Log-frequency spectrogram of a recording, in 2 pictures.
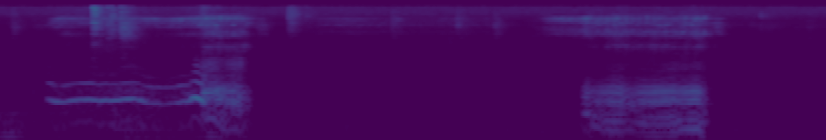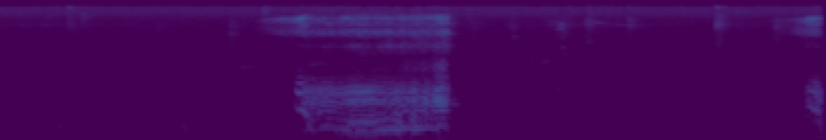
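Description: A French bulldog snores in heavy, rattling bursts roughly every four seconds, with quiet breathing between them. The first snore carries a nasal, whistling tone over the rasp.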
